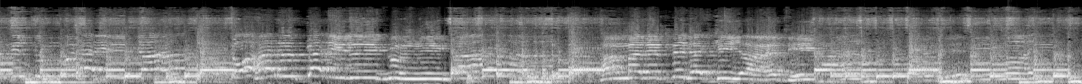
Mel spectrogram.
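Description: Dholak played by hand in a fast, steady folk beat, its bass head thumping at regular intervals, with held melody notes over it. Twice a long wordless sung note slides up and then falls.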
